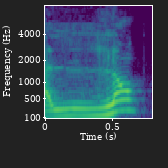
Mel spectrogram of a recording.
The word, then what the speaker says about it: Laon: c'est le premier meeting de campagne de Yannick Jadot, enfin le meeting officiel, c'était à l'an ça s'écrit de Laon, mais ça se prononce Lan.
